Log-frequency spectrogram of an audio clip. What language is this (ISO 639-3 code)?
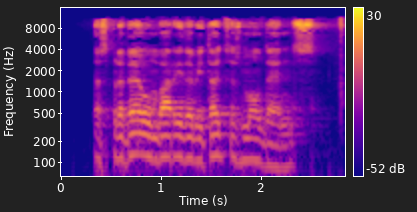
cat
